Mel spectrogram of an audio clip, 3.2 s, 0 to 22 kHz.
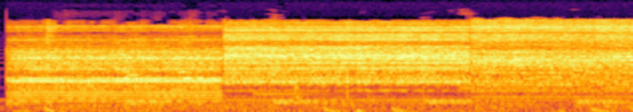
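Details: PS5 console cooling fan racing with a loud, high-pitched rushing whine that steps up under load during gaming; warned as a sign of overheating from the console's cooling-system problems.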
